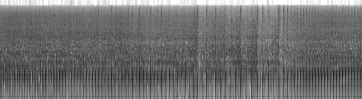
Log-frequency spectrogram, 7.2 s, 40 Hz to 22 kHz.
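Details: Briggs & Stratton 11 hp flathead single (model 25), first run after a year idle, cold start at about 60°F after a night in the 30s: quick steady putter, firing evenly with slight unevenness; runs well, burns a little.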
